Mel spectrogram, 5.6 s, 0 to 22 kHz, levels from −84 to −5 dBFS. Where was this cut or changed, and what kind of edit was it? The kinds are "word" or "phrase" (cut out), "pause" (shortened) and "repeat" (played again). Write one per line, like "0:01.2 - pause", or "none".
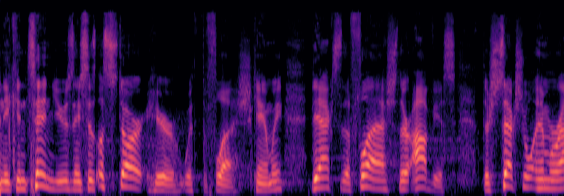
0:00.9 - word

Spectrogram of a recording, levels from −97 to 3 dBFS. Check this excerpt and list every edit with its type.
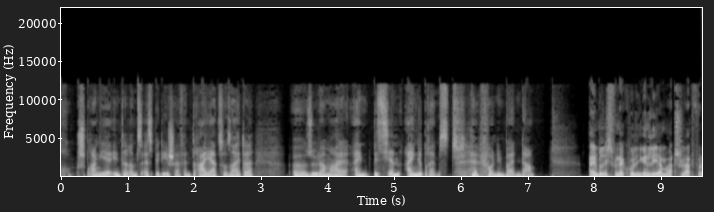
none

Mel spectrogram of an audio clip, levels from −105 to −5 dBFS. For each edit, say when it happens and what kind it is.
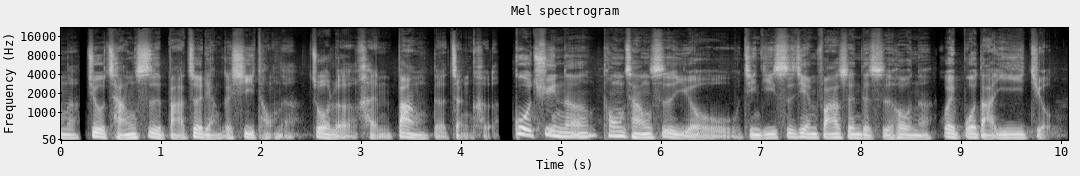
0:08.7 - pause

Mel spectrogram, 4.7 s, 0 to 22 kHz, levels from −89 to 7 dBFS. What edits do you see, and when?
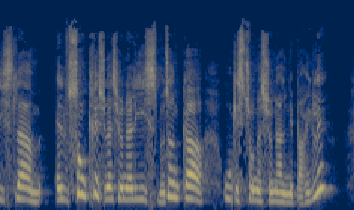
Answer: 0:00.9 - word
0:01.4 - word
0:02.2 - word
0:03.1 - word

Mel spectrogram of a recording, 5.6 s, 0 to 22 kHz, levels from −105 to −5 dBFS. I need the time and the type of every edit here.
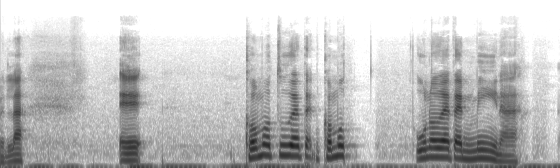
0:02.4 - word

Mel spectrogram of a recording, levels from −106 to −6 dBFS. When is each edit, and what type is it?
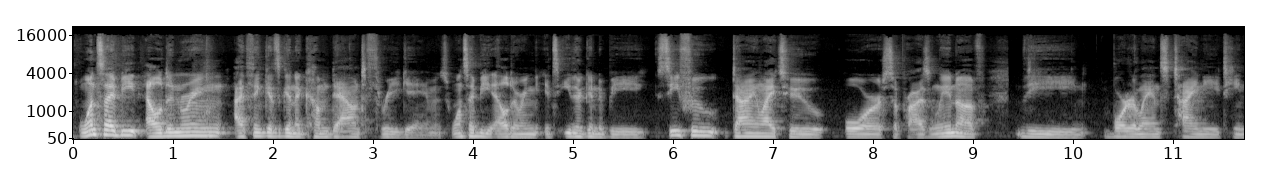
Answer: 0:02.9 - word
0:09.3 - pause

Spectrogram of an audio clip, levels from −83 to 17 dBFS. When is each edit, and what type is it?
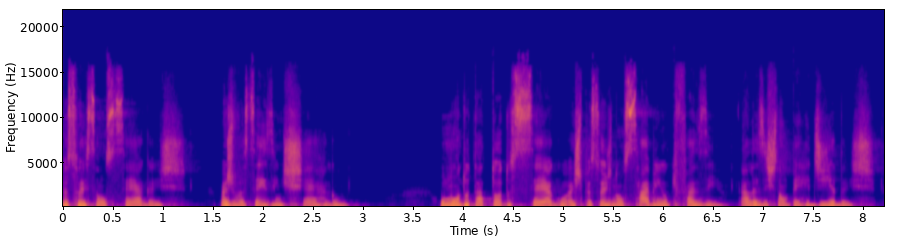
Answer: none

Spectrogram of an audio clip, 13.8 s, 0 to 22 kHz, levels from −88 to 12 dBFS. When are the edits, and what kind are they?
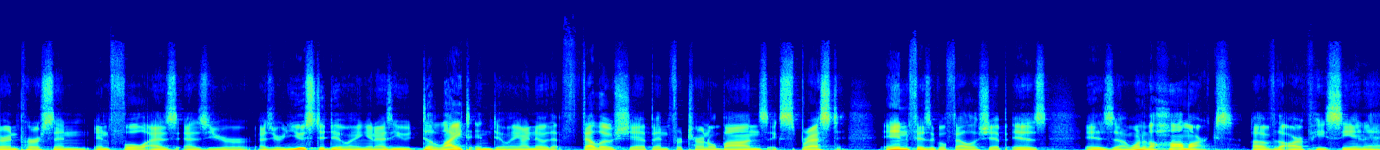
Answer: none

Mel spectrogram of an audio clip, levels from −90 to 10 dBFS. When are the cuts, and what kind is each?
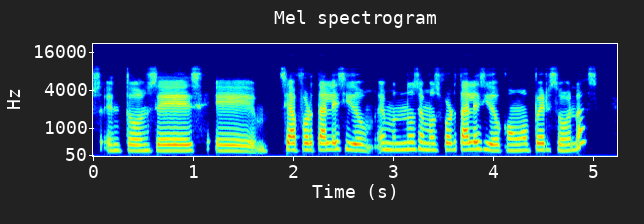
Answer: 0:01.8 - pause

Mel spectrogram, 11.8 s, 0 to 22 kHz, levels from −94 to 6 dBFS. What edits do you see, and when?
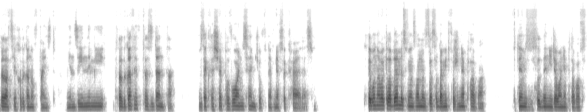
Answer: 0:07.7 - phrase

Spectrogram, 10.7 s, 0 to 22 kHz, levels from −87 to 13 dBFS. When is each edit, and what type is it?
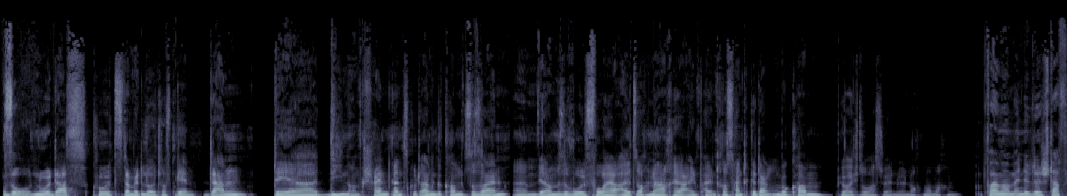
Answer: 0:01.4 - word
0:01.8 - word
0:03.6 - word
0:08.6 - word

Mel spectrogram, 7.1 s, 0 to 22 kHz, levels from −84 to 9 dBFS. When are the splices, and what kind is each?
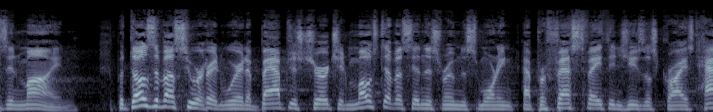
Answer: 0:01.0 - pause
0:02.1 - word
0:05.2 - pause

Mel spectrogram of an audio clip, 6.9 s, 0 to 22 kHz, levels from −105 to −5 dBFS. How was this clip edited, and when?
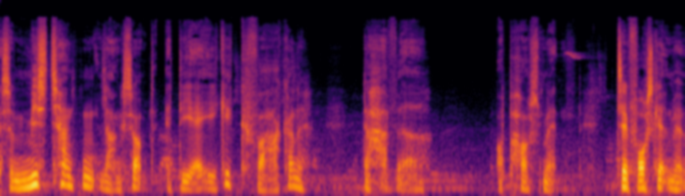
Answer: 0:01.0 - word

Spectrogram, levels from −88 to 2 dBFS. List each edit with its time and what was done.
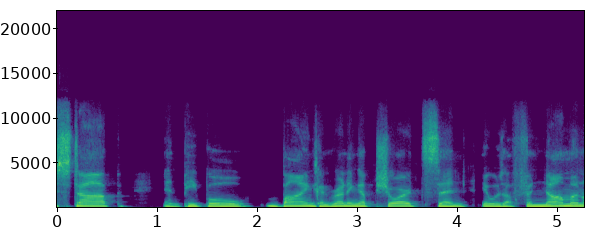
0:02.6 - word
0:03.2 - phrase
0:04.2 - pause

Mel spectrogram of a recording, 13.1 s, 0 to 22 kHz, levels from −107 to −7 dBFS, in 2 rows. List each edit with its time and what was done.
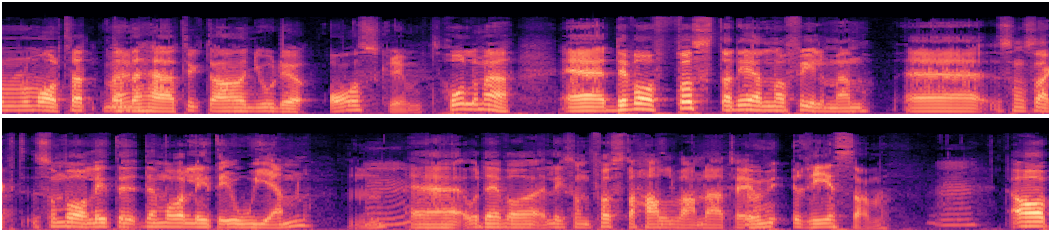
none

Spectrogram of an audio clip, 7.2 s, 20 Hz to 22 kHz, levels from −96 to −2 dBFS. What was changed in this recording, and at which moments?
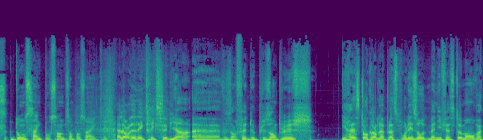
none

